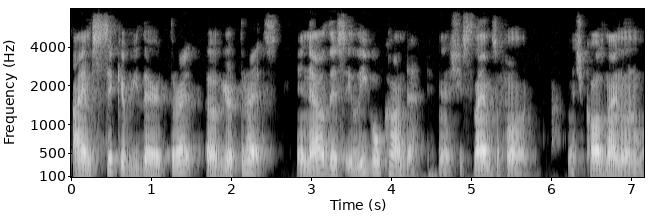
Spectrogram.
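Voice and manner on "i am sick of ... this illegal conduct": mild, restrained, reined-in shout. Retelling a phone call, the speaker quotes the woman: retelling a yell. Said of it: "she yells and says".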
